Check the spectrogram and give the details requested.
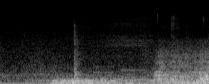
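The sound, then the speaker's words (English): A South Florida thunderstorm in hurricane season, on August 2nd, rumbles low and heavy beneath steady rainfall, with a deep roll of thunder swelling midway and a sharp crackle of rain and thunder near the end; no voices. “Another one of those nights. South Florida rain coming this for the hurricane season too.”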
